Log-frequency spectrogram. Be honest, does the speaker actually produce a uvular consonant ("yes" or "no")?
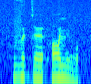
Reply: no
